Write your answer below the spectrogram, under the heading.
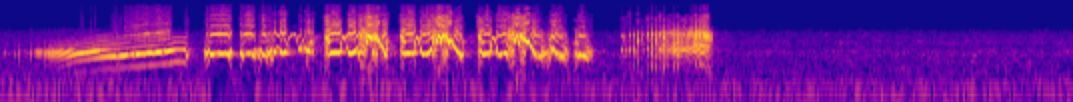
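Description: Male pink-necked green pigeon giving one long call of about five seconds: it opens with rising whistles, breaks into a run of choppy warbling notes, and ends in a short harsh rasp.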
